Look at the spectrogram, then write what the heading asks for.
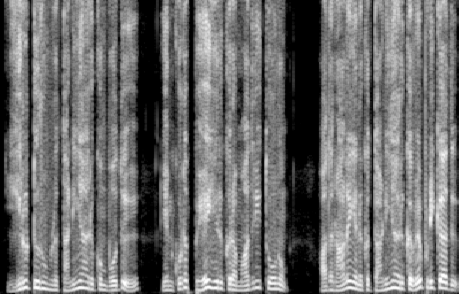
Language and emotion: Tamil, fearful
